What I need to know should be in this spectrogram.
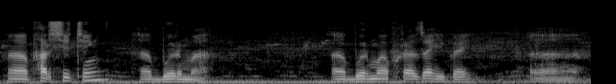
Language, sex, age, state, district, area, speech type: Bodo, male, 45-60, Assam, Udalguri, rural, spontaneous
